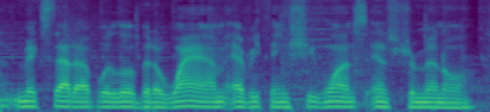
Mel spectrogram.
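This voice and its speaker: A man with a very deep, low voice and an animated, upbeat tone, with music in the background. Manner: animated, laid-back and hip, slangy, upbeat and chatty.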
